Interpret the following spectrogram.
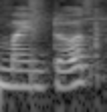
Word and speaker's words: Mine.Dot: Jadi dia ini tulisannya adalah Mind, ada titiknya ini dibaca dot, jadi bacanya adalah Mind Dot.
